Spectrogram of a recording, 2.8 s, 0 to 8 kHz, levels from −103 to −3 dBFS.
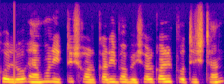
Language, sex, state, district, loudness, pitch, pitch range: Bengali, female, West Bengal, North 24 Parganas, -17 LUFS, 240 Hz, 230-255 Hz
